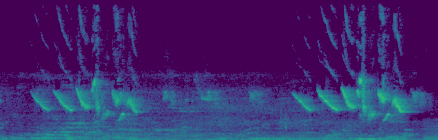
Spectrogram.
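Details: Double-collared seedeater song from a strong singer: two bursts of rapid, high descending whistled slurs and trills, about a second apart, over low background hum.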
